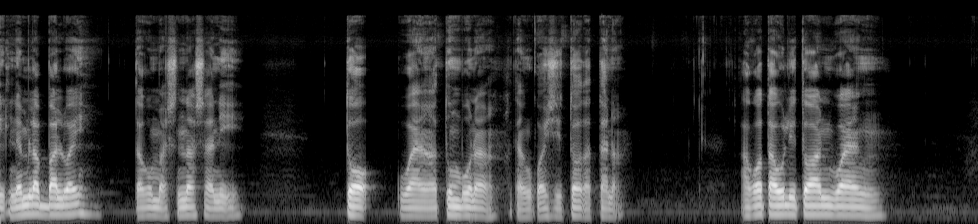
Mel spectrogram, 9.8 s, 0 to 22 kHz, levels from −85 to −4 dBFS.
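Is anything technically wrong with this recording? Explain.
No, nothing technically wrong.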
